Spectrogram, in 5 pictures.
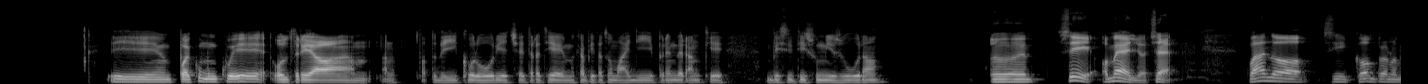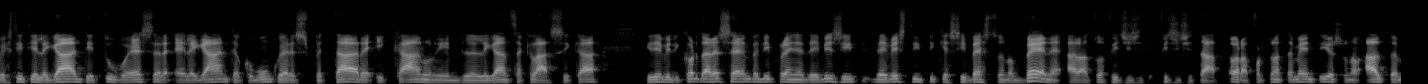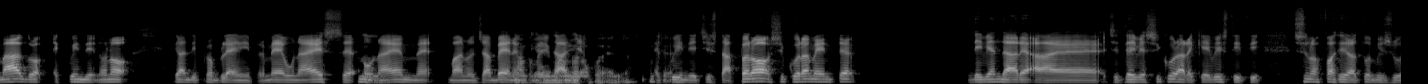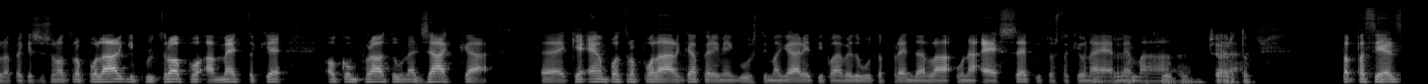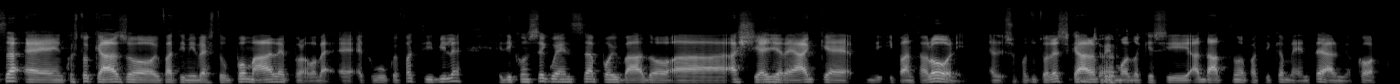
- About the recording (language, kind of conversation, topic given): Italian, podcast, Come è cambiato il tuo stile nel tempo?
- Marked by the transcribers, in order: "cioè" said as "ceh"; "rispettare" said as "respettare"; tapping; "purtroppo" said as "pultroppo"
